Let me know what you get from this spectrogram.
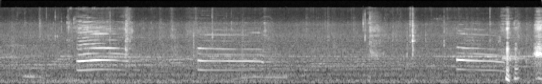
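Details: Domestic cat meowing repeatedly, three clear drawn-out meows spaced a couple of seconds apart, each slightly falling at the end, with a person talking softly and low background hum.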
